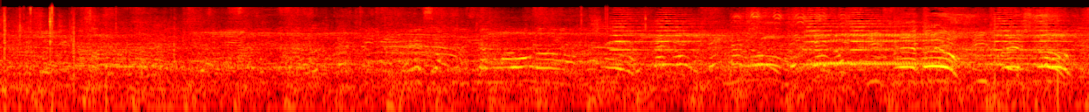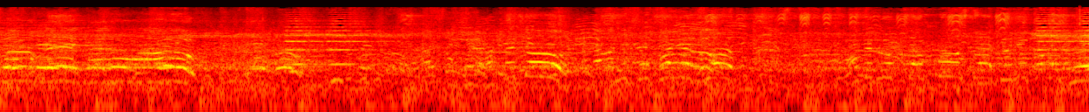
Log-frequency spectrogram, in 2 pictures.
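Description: A large crowd of men and women chatters and shouts outdoors.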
